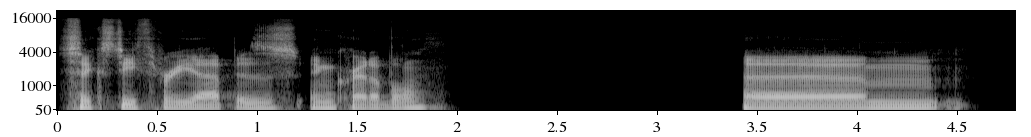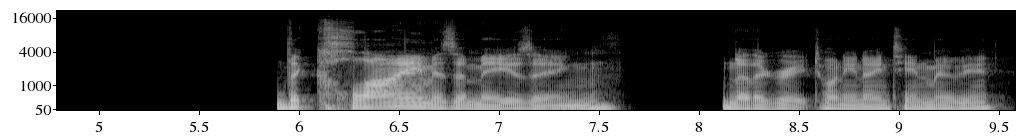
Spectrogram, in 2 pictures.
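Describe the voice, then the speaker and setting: A man's voice: fairly low pitch, clear, resonant tone. A man in his thirties from Canada, a film critic chatting casually on a live stream with a sarcastic, joking manner. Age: 30s. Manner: sarcastic, quick to joke.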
